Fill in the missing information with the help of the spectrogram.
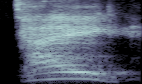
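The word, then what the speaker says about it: Tadhg: again for me hike tag see now you beautiful irishmen say it perfectly they pronounce the hg they tag well hello yeah if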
